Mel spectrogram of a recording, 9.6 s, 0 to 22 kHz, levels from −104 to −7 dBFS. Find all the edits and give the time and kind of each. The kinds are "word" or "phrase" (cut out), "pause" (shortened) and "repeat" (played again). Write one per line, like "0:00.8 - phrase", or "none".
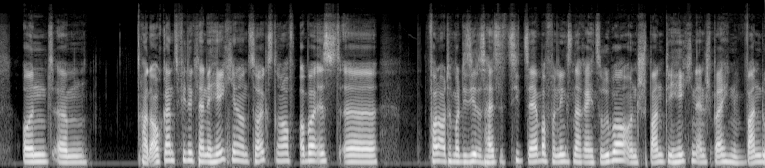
none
